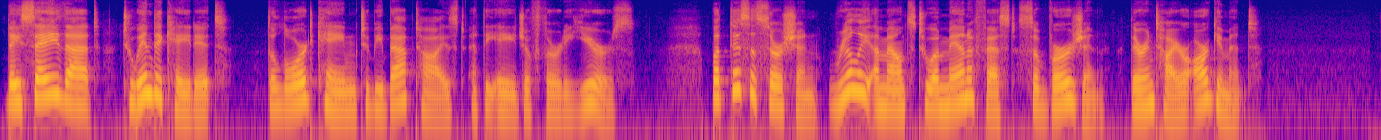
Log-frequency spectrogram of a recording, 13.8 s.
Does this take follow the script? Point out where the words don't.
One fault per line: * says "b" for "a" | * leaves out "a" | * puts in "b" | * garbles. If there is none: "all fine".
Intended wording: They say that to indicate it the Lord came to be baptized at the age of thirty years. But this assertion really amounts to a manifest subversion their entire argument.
all fine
